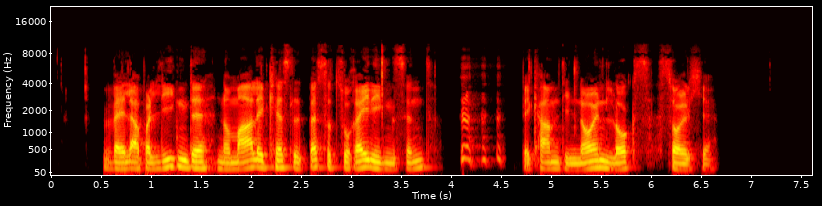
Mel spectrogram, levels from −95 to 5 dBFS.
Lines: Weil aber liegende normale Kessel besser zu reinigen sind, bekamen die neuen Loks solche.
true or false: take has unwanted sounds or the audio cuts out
true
